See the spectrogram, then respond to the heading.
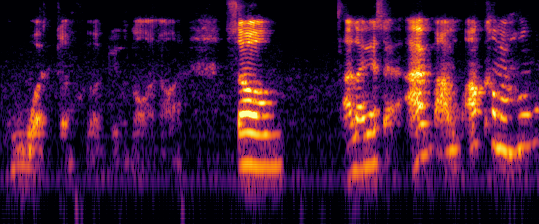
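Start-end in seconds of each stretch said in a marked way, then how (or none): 0.1-1.8 hushed, voiceless disbelief; stunned whisper. Retold or imitated. Storyteller recalling her shock at the news, stunned whisper.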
